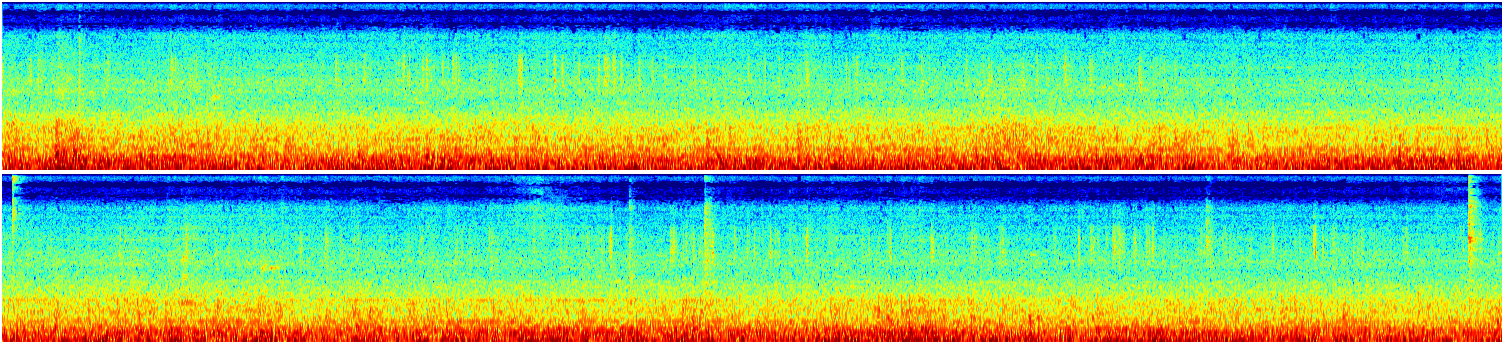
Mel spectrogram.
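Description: A train's motor hums at a steady low pitch.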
